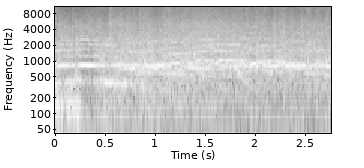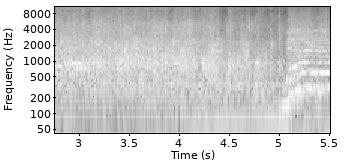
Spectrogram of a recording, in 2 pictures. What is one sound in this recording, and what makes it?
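A crowd claps along.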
